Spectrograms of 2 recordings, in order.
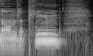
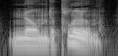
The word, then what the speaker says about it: nom de plume: That's the French pronunciation, nom de plume, and in English we say nom de plume.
